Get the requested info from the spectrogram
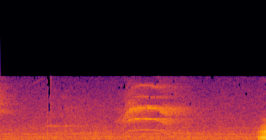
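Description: A single short bird call about a second in, one note that arches up and then falls back in pitch.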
